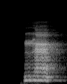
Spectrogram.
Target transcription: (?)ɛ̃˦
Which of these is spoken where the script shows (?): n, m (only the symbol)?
n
